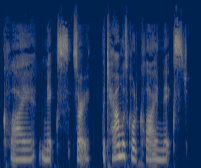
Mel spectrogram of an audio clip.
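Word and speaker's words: Cley: So we've had a whole debate that weekend as to whether it was Clay or Cly. It's spelt C-L-E-Y. It was Cly.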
